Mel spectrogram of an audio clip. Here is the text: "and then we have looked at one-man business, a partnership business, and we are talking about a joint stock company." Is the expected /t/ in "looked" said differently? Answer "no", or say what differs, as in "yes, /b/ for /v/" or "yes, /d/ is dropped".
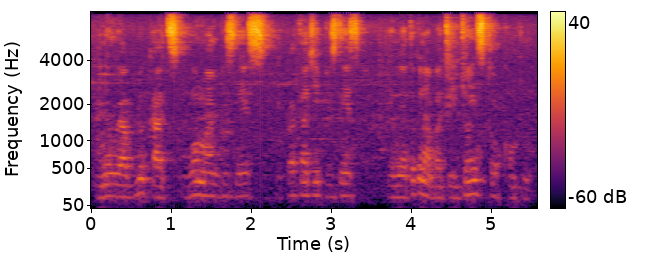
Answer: yes, /t/ is dropped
